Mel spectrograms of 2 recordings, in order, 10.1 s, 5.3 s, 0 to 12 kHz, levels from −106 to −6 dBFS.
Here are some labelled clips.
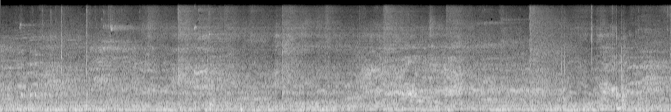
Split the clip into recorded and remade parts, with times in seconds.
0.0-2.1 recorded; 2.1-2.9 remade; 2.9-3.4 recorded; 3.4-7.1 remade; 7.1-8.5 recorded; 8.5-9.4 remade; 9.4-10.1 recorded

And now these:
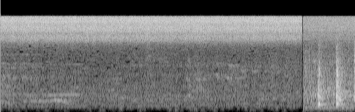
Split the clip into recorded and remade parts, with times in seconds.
0.0-1.8 recorded; 1.8-2.9 remade; 2.9-5.3 recorded

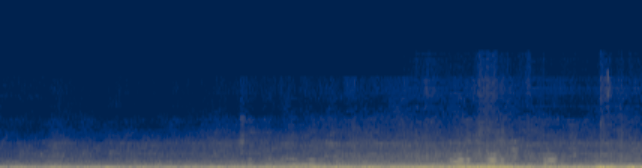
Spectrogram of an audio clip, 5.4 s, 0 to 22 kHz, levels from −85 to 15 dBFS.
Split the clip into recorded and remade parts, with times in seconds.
0.0-5.4 remade

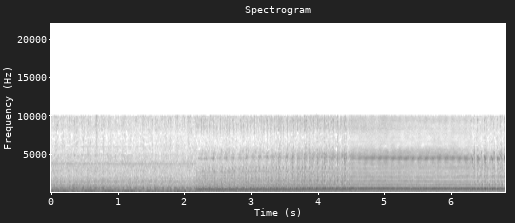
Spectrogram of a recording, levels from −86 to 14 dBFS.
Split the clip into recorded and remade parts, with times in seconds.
0.0-4.5 recorded; 4.5-6.3 remade; 6.3-6.8 recorded

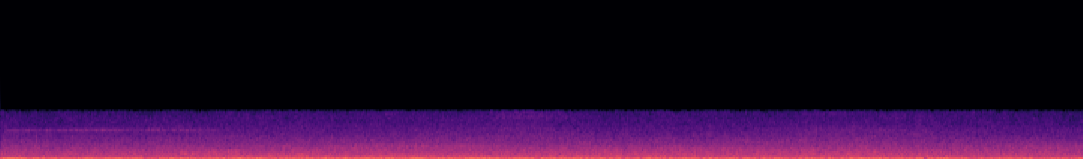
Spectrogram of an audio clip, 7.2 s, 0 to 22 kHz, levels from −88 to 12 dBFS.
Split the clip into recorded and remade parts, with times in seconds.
0.0-2.0 recorded; 2.0-2.8 remade; 2.8-7.2 recorded

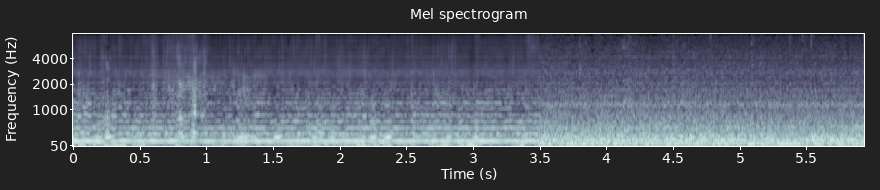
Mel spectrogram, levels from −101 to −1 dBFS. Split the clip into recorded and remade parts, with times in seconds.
0.0-3.5 remade; 3.5-5.9 recorded

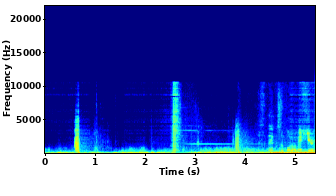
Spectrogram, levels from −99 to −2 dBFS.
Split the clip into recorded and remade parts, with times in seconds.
0.0-0.9 remade; 0.9-1.6 recorded; 1.6-2.7 remade; 2.7-4.9 recorded; 4.9-5.4 remade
